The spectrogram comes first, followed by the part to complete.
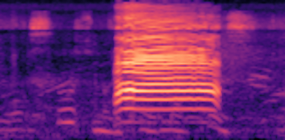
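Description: A newborn lamb gives one loud, wavering baa lasting nearly a second, with faint human voices around it.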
